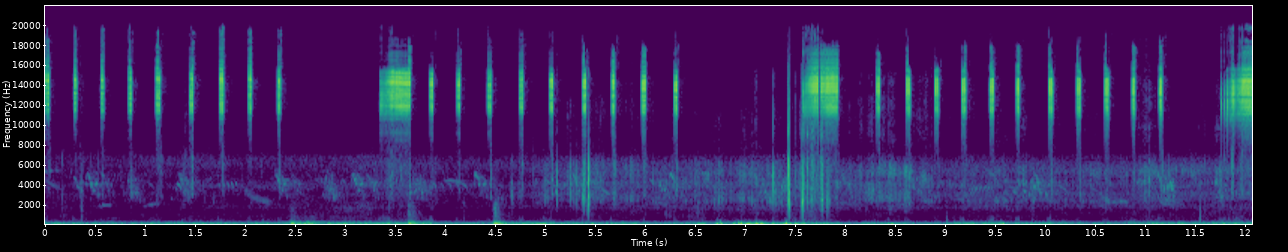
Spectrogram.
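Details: Male Kikihia cutora cutora, the New Zealand northern snoring cicada: a steady train of thin high ticks, several each second, broken by brief harsher bursts, over constant low-pitched background noise.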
